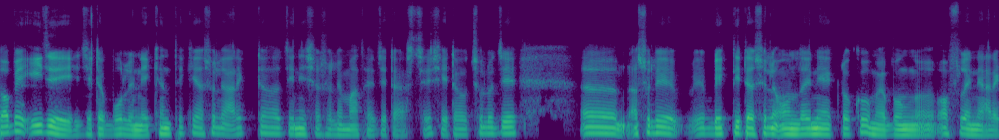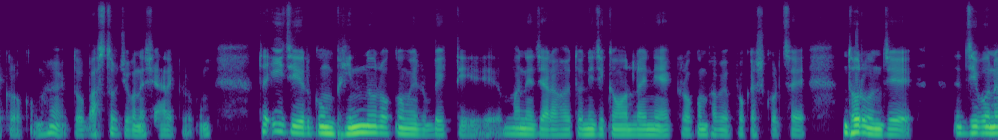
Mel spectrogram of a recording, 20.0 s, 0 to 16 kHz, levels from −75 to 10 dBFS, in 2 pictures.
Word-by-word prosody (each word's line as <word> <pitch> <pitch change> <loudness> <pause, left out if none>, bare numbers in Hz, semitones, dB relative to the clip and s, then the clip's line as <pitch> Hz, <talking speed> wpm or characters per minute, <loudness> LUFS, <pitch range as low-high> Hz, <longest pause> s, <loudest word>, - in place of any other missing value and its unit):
তবে 130 +5 +2 0.2
এই 145 - +5
যে 130 - +7 0.3
যেটা 105 +1 -2
বলেন 100 -3 0
এখান 110 +4 -1
থেকে 120 +1 -8
আসলে 115 0 -4
আরেকটা 115 +4 -7 0.2
জিনিস 110 -1 0
আসলে 100 -1 -6
মাথায় 95 -1 -6
যেটা 95 -3 -6
আসছে - - -8
সেটা 100 0 -5
হচ্ছে 100 - -7
হল 120 - -2
যে 120 - +3 0.7
অ্যা 120 - +1 0.5
আসলে 130 0 0 0.4
অ্যা 110 +2 -3
ব্যক্তিটা 115 +1 +2
আসলে 115 +1 +1
অনলাইনে 110 +1 +4
একরকম 110 +6 -2
এবং 95 +1 0 0.2
অ - - -2 0.2
অফলাইনে 105 -4 0
আরেকরকম। 90 +1 -7
হ্যাঁ? 125 -8 -1
তো - - -7
বাস্তব 115 - -1
জীবনে 90 -1 -3
সে - - -6
আরেকরকম। - - -10 0.5
তো - - -4
এই 160 - +1
যে 140 - +2
এরকম 125 +1 +4 0.2
ভিন্ন 125 +4 +9 0.2
রকমের 110 -4 +1
ব্যক্তি 95 -1 -5 0.5
মানে 110 -1 +3
যারা 100 -1 +1
হয়তো 100 +1 -4
নিজেকে 105 0 -1
অনলাইনে 100 0 +1
একরকমভাবে 95 0 -4
প্রকাশ - - -7
করছে। - - -6 0.5
ধরুন 135 -6 +8
যে 100 -1 +3 0.7
জীবনে 125 -1 +6
110 Hz, 160 wpm, -22 LUFS, 100-120 Hz, 0.7 s, ভিন্ন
